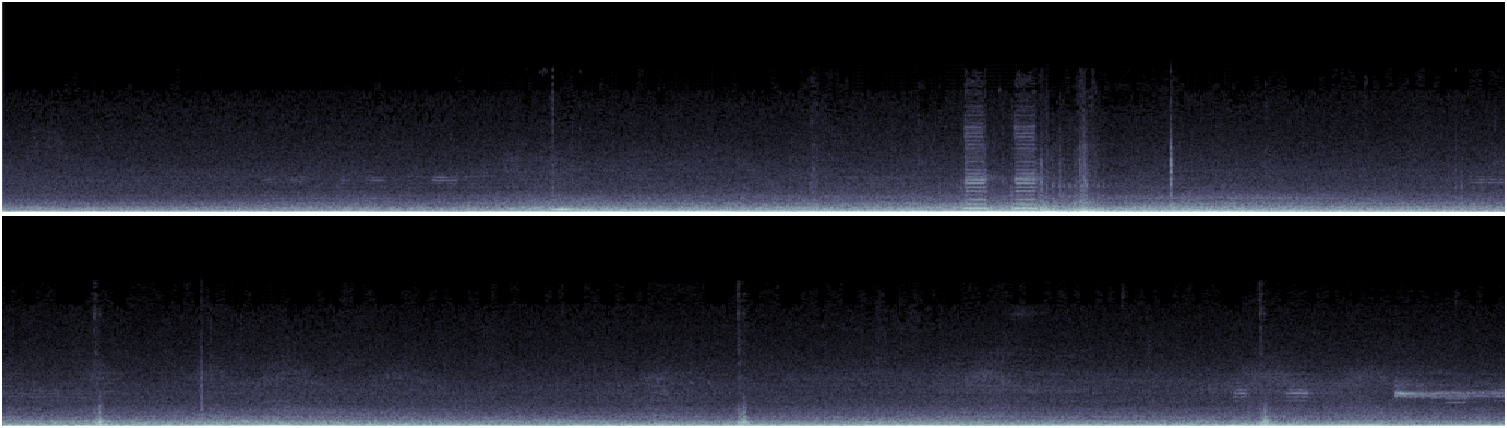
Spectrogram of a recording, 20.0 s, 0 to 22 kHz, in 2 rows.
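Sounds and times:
vehicle engine and road rumble: 0:00.0 - 0:20.0.

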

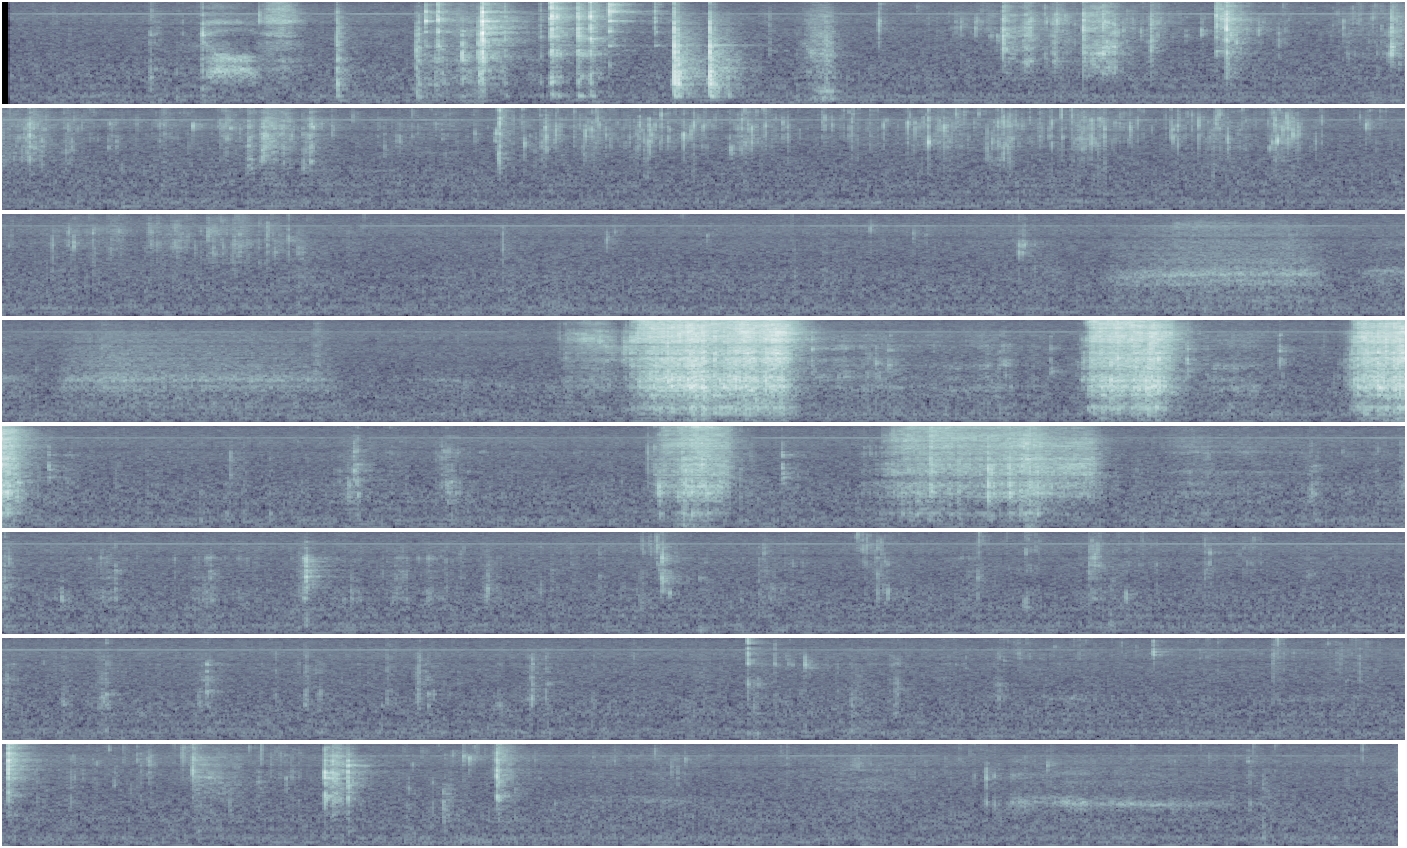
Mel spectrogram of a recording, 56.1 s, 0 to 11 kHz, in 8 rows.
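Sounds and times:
chewing with small clicks: 0:34.6 - 0:45.0, 0:45.8 - 0:53.1.

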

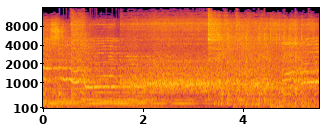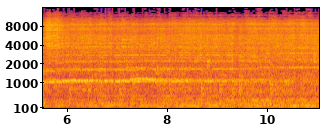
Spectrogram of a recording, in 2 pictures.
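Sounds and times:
woman singing lead vocal: 0:00.0 - 0:02.0, 0:04.6 - 0:10.2
drum kit: 0:00.0 - 0:11.0
electric guitars: 0:00.0 - 0:11.0.

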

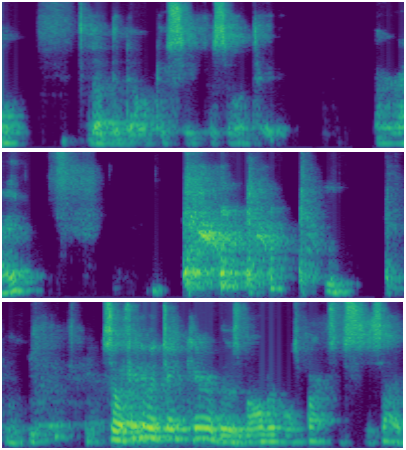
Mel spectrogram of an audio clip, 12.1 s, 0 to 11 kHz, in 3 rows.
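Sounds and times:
man speaking muffled: 0:00.0 - 0:02.8, 0:03.8 - 0:04.9, 0:08.0 - 0:12.0.

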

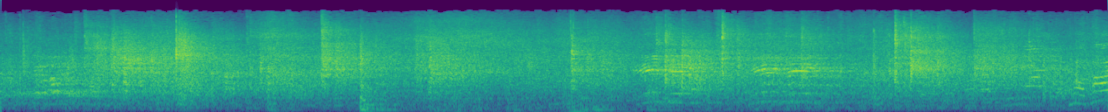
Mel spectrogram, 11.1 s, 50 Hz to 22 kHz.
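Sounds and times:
skate blades scraping ice: 0:00.8 - 0:10.5.

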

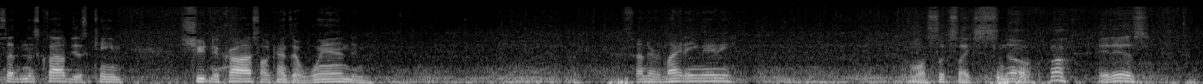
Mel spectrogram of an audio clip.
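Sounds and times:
storm wind gusting: 0:00.0 - 0:12.0
wind rumble on microphone: 0:00.0 - 0:12.0.

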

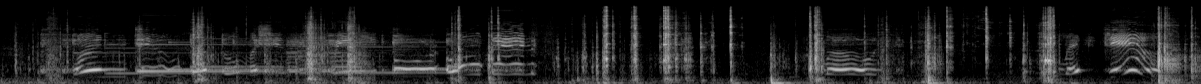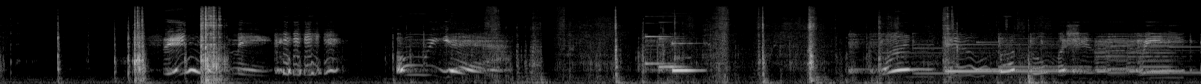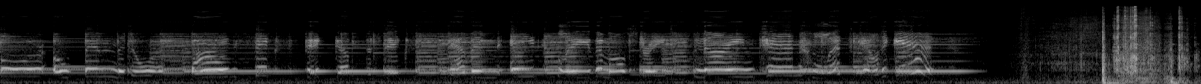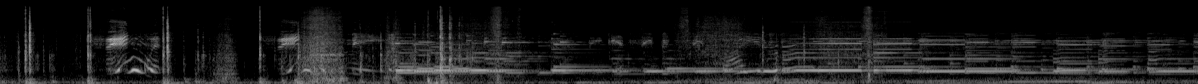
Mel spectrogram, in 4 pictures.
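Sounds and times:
toy radio playing children's song: 0:00.4 - 0:05.4, 0:08.1 - 0:09.1, 0:10.4 - 0:11.7, 0:13.3 - 0:17.1, 0:18.5 - 0:19.1, 0:20.5 - 0:33.9, 0:38.7 - 0:48.0.

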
